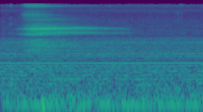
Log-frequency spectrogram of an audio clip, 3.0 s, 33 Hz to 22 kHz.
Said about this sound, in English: You can breathe however you want, but I started breathing in through my nose, holding it for 2 seconds. And then exhaling and holding that space for 2 seconds at the end of my breath.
